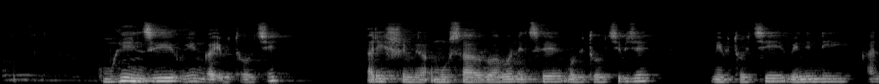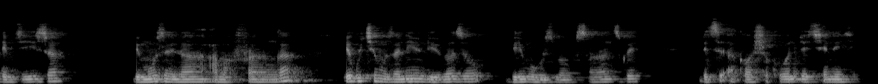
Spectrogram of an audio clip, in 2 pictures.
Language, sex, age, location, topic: Kinyarwanda, male, 18-24, Huye, agriculture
